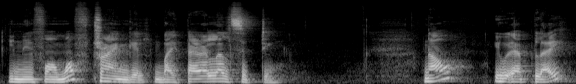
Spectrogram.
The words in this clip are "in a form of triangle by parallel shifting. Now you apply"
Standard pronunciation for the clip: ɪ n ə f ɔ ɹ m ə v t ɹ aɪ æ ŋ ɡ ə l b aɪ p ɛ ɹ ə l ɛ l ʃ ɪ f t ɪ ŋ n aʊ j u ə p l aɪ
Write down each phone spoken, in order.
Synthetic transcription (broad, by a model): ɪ n ə f ɔ ɹ m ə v t ɹ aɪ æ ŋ ɡ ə l b aɪ p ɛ ɹ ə l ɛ l s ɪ t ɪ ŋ n aʊ j u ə p l aɪ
